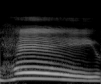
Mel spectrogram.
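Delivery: breathy hey, air escaping on the h. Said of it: "This is the breathy onset".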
